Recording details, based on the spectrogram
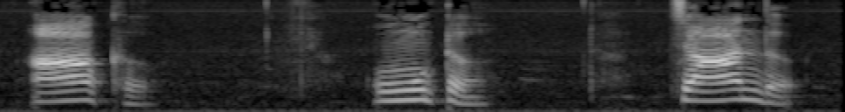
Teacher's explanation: जो स्वर मुख और नाक से बोले जाते हैं, उन्हें अनुनासिक कहते हैं। इसका सूचक चंद्र बिंदु अंगः है, जिसे वर्णों के ऊपर लगा देते हैं, जैसे आँख, ऊंट, चांद आदि।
